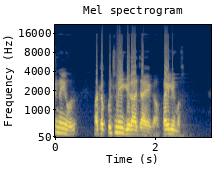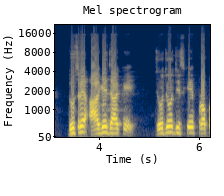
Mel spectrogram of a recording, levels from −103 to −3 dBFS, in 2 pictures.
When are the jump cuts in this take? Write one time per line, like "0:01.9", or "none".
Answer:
none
